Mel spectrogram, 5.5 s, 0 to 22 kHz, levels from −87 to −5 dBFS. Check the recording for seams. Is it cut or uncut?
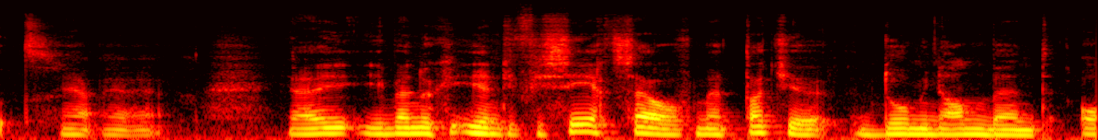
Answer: uncut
